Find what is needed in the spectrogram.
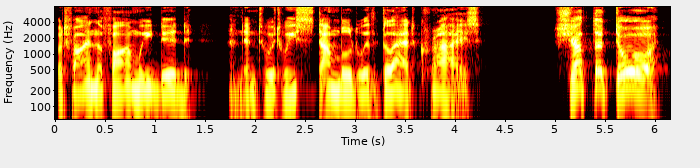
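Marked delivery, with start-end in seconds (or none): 5.0-6.0 high, drawn-out shouted order. A narrator's reading. Howard ordering his friend inside the farm, urgent shout. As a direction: shout it slowly, pitched far up. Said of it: "shouted Howard".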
